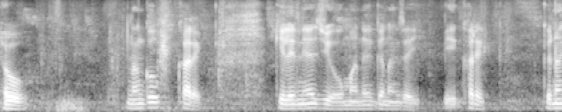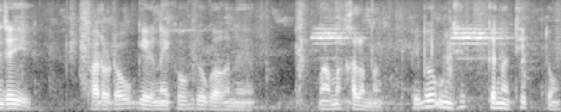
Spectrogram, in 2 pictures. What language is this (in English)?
Bodo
